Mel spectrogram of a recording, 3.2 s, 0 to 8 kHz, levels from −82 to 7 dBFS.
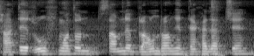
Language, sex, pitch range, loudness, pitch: Bengali, male, 130-145 Hz, -17 LUFS, 140 Hz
